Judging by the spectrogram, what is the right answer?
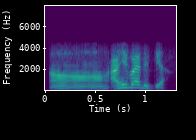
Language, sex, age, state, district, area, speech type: Assamese, female, 30-45, Assam, Lakhimpur, rural, conversation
